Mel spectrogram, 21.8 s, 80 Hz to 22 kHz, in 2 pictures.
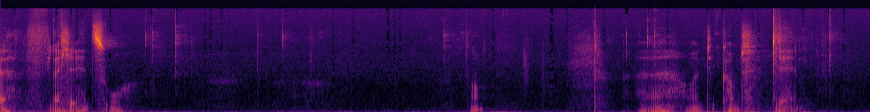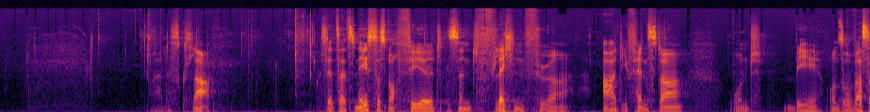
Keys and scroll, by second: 0.8-1.9 alt+scroll up 6, 9.6 ctrl+BackSpace, 10.1 ctrl+d, 10.5 alt+scroll down 1, 11.2 alt+scroll down 1, 13.0 alt+scroll down 6, 20.2 alt+scroll down 1.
